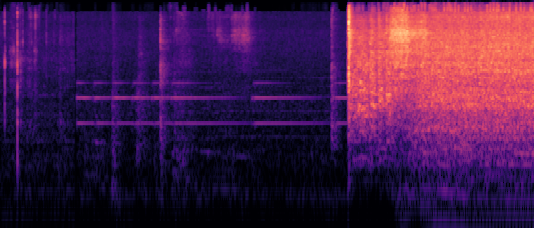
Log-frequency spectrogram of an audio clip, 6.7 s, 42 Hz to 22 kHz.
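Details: 2000 Lincoln Continental first started after replacing the belt tensioner and refitting the coolant reservoir. Door-chime tones, then the engine cranks, catches and settles into a steady, even run with no clear belt squeal. The start and idle are normal.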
